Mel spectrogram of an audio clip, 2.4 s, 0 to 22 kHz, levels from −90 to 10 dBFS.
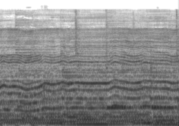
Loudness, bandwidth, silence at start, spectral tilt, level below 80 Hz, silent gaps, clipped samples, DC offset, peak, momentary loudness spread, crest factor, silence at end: -11 LUFS; 16.5 kHz; 0 s; -4.5 dB/octave; -22 dBFS; none; under 0.1%; under 0.1%; -2 dBFS; 1 LU; 10 dB; 0 s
